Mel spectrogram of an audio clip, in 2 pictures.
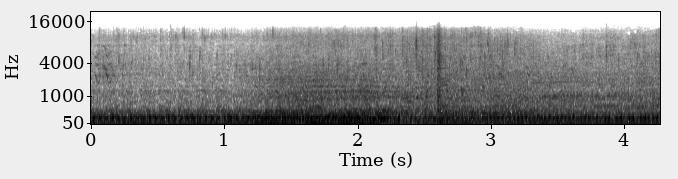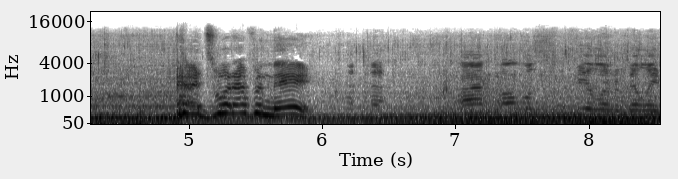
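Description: An outboard motor hums steadily close by.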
